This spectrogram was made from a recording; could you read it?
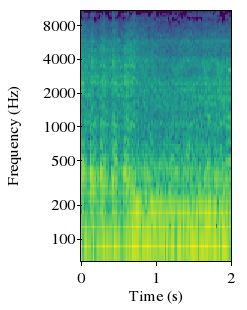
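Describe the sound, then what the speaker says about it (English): A big-turbo widebody car fires up after a valve cover job, its engine catching into a loud, steady low rumble that runs throughout with no break. "first startup after valve cover job"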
